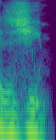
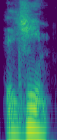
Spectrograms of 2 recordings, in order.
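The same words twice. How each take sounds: First: The j sound is a soft fricative. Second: The j sound is a hard affricate. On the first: The speaker calls it wrong. "وليس" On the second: The speaker calls it right. "الجيم معطشة"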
